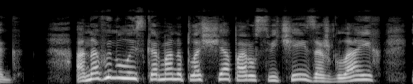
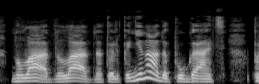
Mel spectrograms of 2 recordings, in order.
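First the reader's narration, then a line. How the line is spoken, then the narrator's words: Grumbling. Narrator (Russian): проворчал Одо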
